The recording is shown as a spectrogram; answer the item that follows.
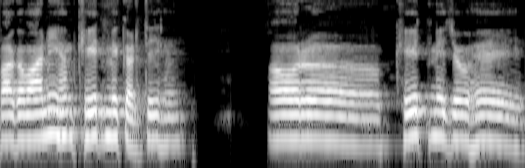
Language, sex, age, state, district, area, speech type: Hindi, male, 60+, Uttar Pradesh, Prayagraj, rural, spontaneous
